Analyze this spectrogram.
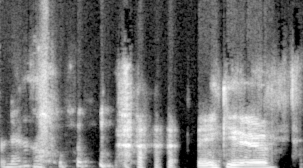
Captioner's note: laughs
